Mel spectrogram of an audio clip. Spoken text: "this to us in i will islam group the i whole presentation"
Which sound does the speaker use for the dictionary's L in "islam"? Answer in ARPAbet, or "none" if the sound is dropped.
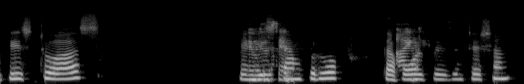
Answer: none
